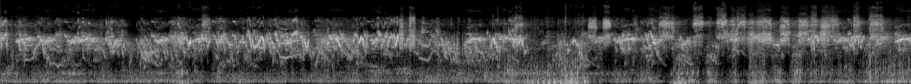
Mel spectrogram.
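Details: Flock of budgerigars playing in a cage, loud continuous warbling chatter and squawks, with a few brief pauses and clicking sounds in the middle.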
